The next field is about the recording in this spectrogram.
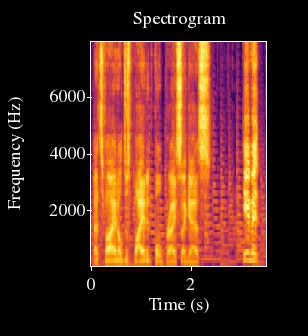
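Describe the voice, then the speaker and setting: A man's voice: mid-range voice, huge pitch swings, moderate pace, sharp tone. A man doing live game commentary in a playful, sweary way, reading bits of text aloud and chatting with viewers. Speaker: game streamer. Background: video game music.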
